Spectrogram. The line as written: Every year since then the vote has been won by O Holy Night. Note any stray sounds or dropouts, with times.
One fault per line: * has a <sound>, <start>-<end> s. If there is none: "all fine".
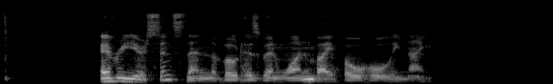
all fine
